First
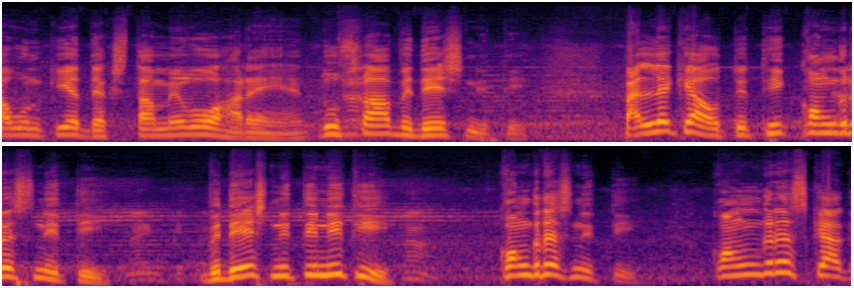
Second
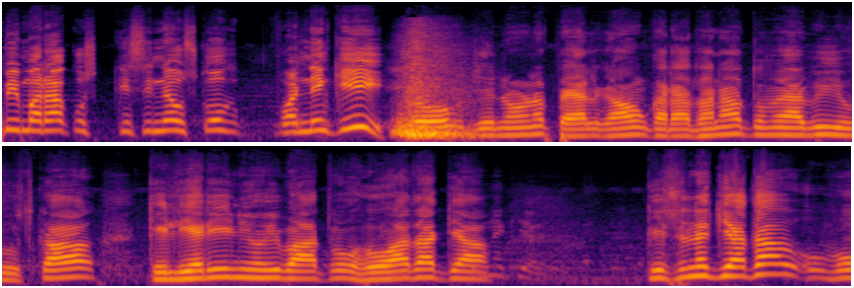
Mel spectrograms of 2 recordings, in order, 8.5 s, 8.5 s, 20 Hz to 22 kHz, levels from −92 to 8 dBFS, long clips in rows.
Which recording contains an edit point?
second; 1 cut; at 2.0 s

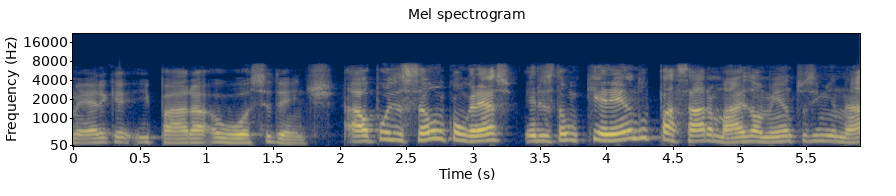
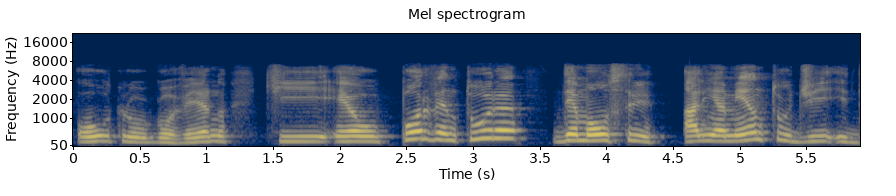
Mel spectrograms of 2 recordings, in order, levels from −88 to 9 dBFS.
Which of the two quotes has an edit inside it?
first; 2 cuts; at 2.0 s, 3.3 s

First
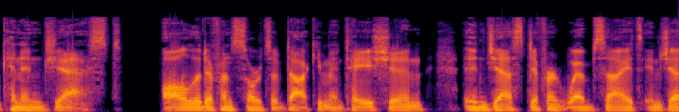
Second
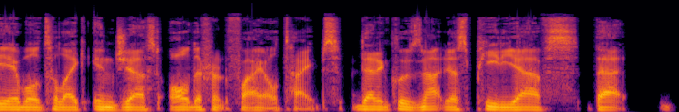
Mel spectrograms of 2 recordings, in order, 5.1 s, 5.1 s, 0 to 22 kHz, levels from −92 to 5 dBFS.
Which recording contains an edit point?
second; 1 cut; at 2.5 s

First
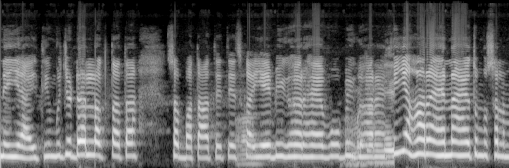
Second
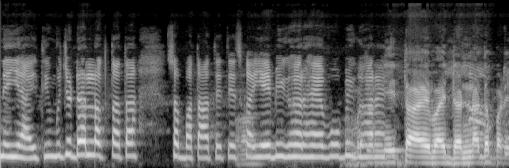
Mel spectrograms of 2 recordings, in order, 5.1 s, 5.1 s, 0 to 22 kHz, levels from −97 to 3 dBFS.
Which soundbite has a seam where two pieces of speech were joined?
first; 1 cut; at 4.0 s

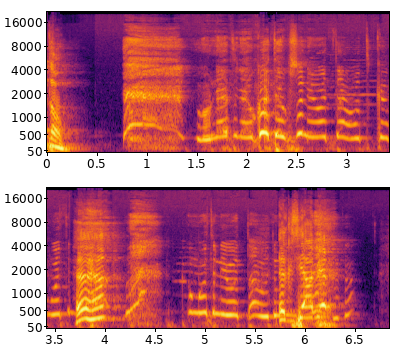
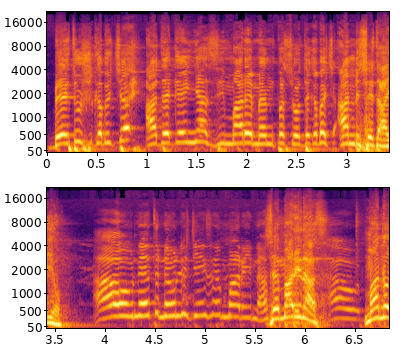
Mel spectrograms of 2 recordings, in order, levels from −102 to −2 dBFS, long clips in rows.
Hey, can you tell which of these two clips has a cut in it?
second; 1 cut; at 0.9 s

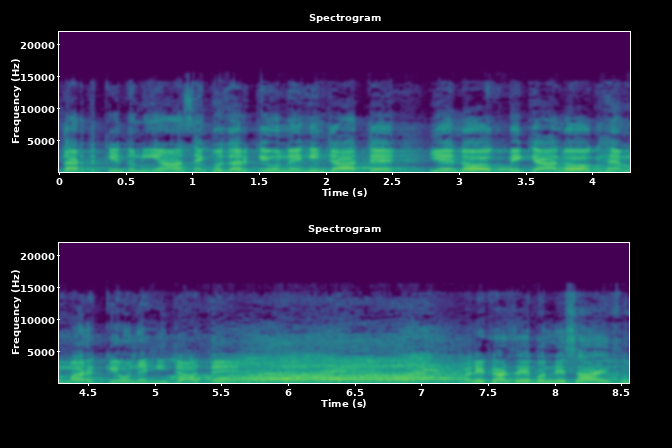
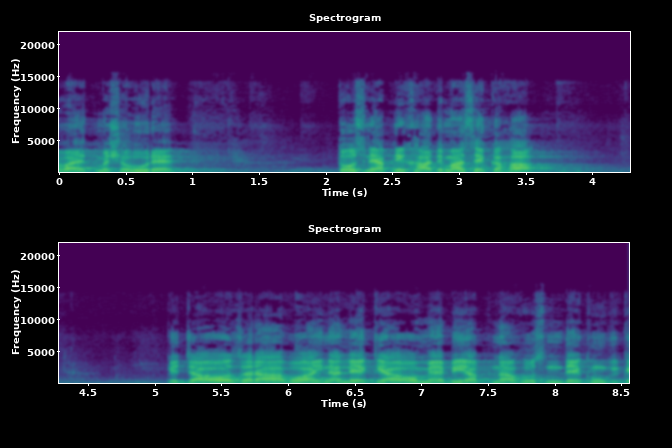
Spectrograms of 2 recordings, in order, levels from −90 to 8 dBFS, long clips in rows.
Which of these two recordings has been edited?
first; 1 cut; at 7.2 s

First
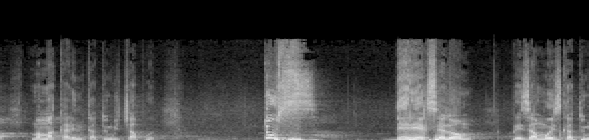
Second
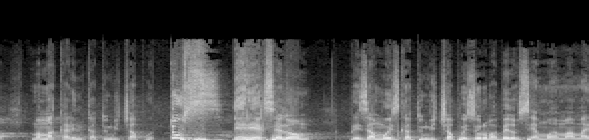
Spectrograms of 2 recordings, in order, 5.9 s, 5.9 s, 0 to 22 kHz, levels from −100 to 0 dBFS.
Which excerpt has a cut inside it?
second; 2 cuts; at 1.5 s, 2.2 s

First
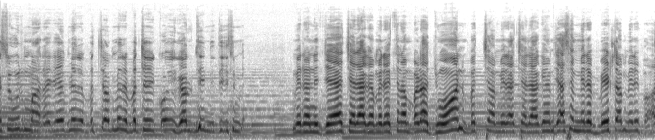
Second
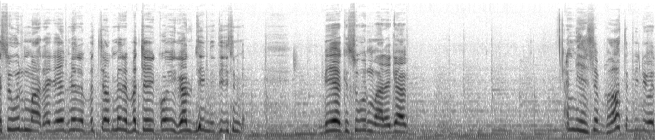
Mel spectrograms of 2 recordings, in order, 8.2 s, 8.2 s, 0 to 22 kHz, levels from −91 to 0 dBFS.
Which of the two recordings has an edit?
first; 2 cuts; at 3.6 s, 6.9 s

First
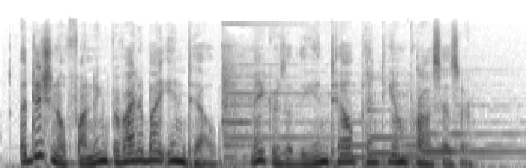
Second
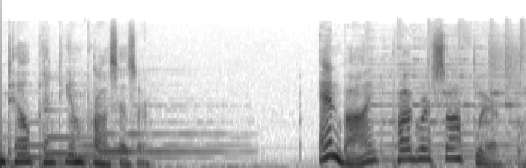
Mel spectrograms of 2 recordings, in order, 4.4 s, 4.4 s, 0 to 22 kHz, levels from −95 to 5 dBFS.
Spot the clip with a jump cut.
second; 1 cut; at 2.6 s

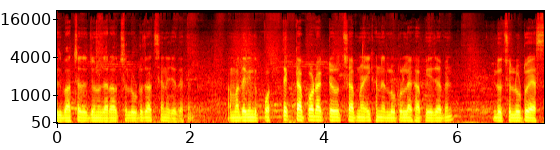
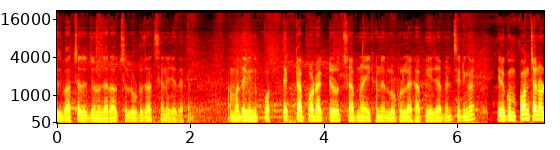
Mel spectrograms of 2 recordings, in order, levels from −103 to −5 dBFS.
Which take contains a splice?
second; 1 cut; at 6.4 s

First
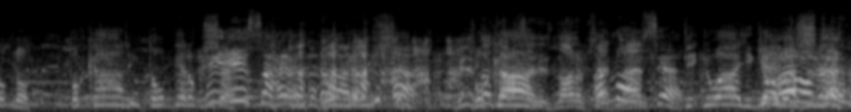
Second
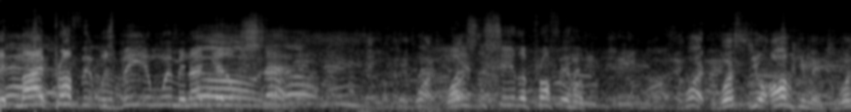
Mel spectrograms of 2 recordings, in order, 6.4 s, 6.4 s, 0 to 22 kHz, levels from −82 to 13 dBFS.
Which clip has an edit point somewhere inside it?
second; 1 cut; at 2.4 s

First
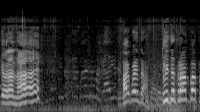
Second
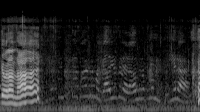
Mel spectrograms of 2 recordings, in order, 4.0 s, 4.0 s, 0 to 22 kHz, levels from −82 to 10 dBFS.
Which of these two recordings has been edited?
first; 1 cut; at 2.4 s

